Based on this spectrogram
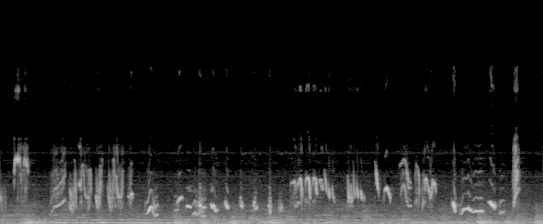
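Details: Murai batu pastol, a white-rumped shama, delivers its ngeriwik song: quick bursts of varied high chirps, trills and whistled slurs, closely packed with brief pauses, one lower warbled phrase near the end, steady low hum beneath.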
